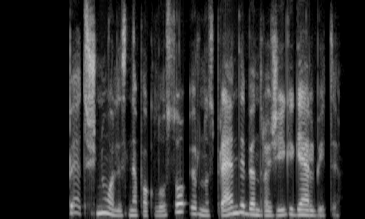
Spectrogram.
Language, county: Lithuanian, Tauragė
